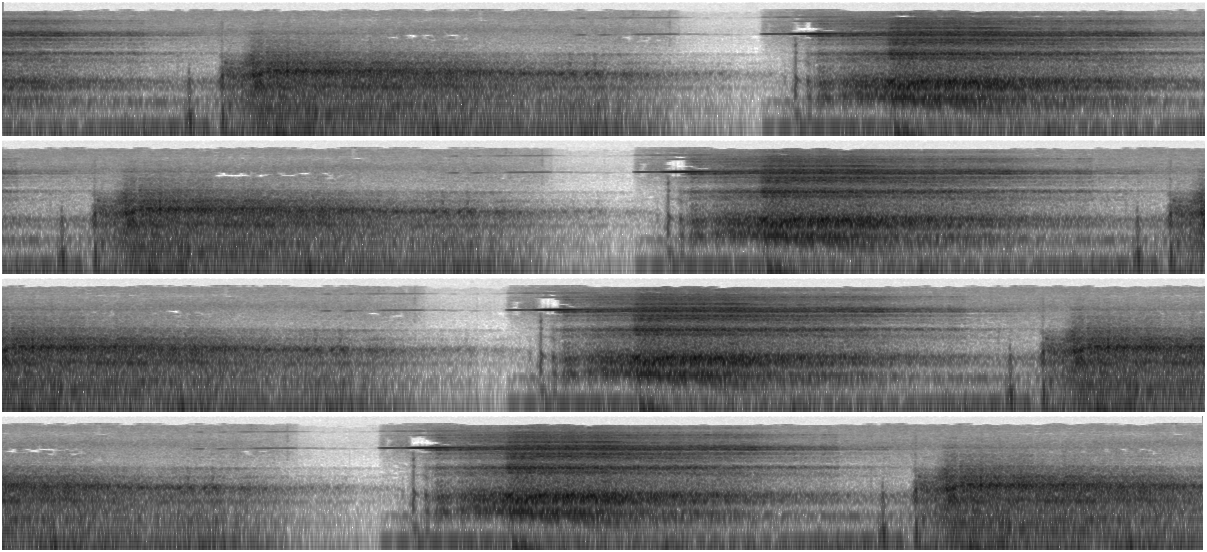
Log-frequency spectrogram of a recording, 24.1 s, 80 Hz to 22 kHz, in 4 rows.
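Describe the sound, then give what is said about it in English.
A person imitates the mechanical respirator breathing of a masked villain, with slow, heavy, hissing breaths alternating in and out in a steady repeating cycle, loud and raspy throughout. “these 10 Darth Vader breaths are for you.”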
